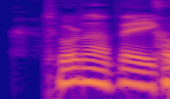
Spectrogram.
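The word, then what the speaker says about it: Torabhaig: Tora Vague, also so ein BH spricht man wie ein V oder wie ein W. – Torraweg.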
